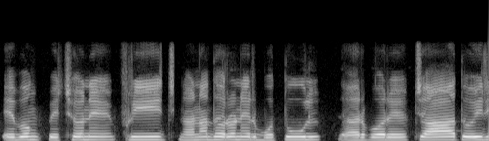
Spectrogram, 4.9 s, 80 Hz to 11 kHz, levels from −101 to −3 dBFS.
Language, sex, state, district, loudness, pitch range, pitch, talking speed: Bengali, female, West Bengal, Paschim Medinipur, -24 LUFS, 210-225 Hz, 225 Hz, 110 wpm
